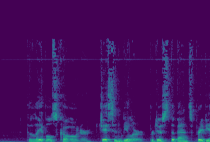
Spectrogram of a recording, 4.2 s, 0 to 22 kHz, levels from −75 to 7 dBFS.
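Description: Nothing stood out as a technical fault on listening to this speech recording.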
